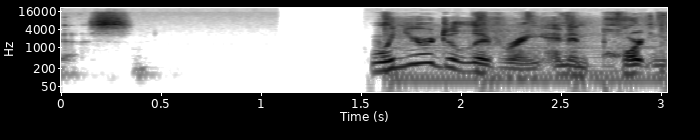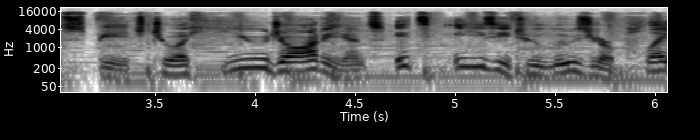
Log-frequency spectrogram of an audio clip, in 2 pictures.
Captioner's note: voiceover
